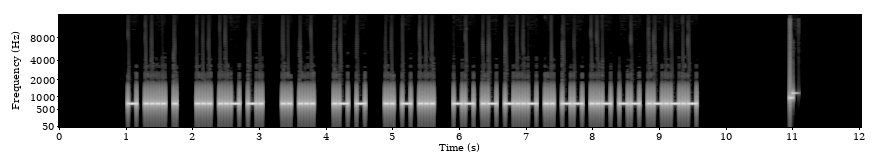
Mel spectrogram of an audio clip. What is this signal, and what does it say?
Morse code, heard as a keyed tone, about 28 wpm, 700 Hz. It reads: THE SUN IS AT ITS MAXIMUM.
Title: Sentences from Top 1300 Words 28wpm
